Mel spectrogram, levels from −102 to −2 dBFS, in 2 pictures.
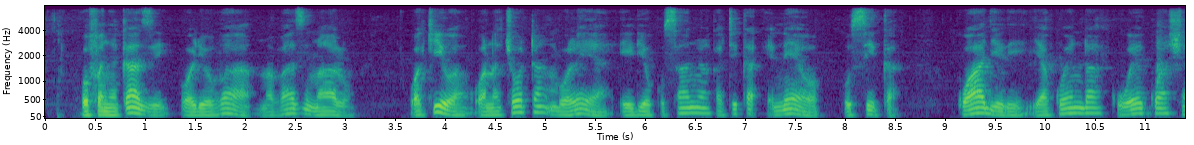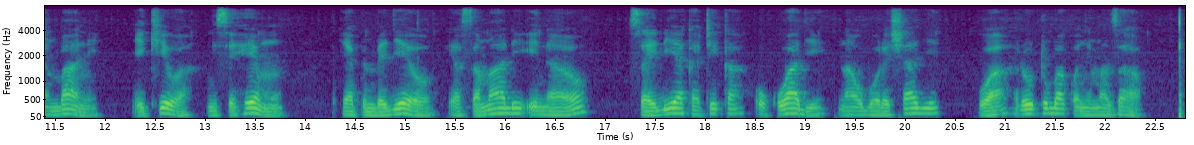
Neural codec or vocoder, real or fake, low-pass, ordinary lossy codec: none; real; 7.2 kHz; Opus, 64 kbps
